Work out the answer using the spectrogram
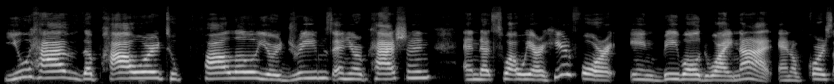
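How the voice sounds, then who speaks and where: A woman's voice: fairly high pitch, bright, forceful tone, no room sound, studio quality. A woman, upbeat and enthusiastic as she hosts a live show and mixes in Tagalog phrases. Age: 50s. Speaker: host.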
